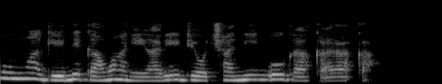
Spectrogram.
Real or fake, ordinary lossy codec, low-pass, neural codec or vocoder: fake; AAC, 48 kbps; 7.2 kHz; codec, 16 kHz, 2 kbps, FunCodec, trained on LibriTTS, 25 frames a second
